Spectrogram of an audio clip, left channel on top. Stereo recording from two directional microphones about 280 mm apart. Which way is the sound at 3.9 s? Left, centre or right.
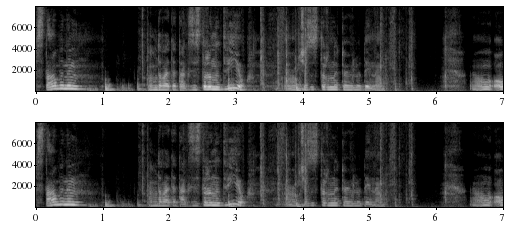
Centre.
